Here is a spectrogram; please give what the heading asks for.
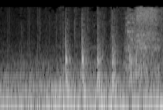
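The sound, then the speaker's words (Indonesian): Knocking on a bedroom door: several quick, evenly spaced raps in a short burst near the middle, set against a steady low background hum. “Ada yang mengetuk pintu kamarku.”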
